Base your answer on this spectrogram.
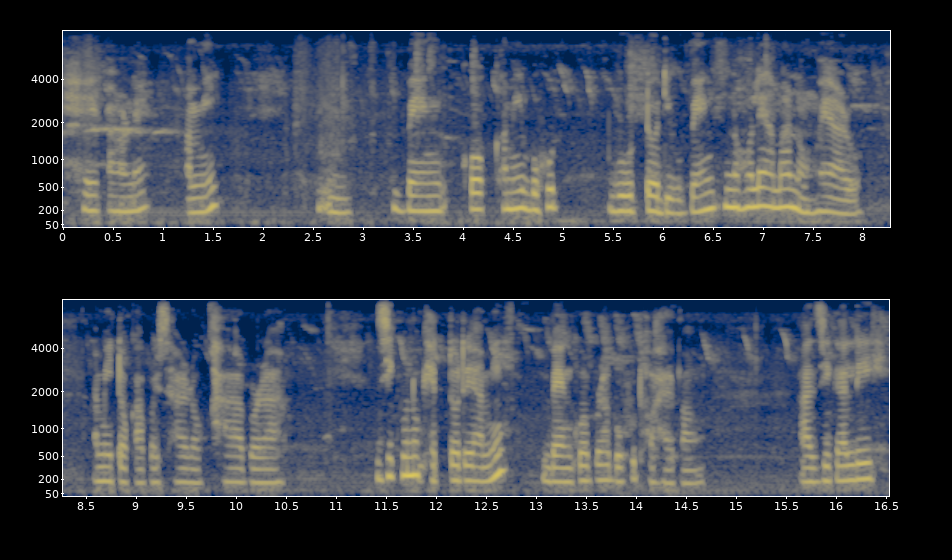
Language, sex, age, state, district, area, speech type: Assamese, female, 30-45, Assam, Dhemaji, urban, spontaneous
